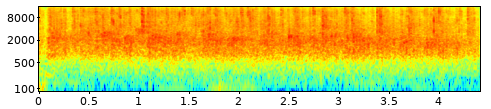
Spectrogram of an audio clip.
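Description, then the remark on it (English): An audience at a panel discussion on energy applauds steadily, a dense wash of many hands clapping at an even, sustained level for several seconds with no voices rising above it. “Can we get a warm round of applause?”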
